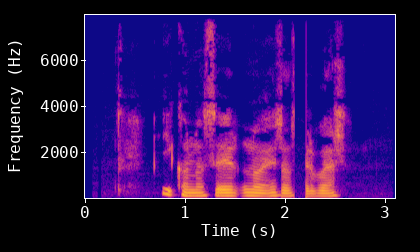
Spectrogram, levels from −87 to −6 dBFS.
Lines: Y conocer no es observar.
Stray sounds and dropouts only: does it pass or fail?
fail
